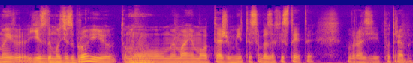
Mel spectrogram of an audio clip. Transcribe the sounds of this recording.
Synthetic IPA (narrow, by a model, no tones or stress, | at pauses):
mɪjizd̪ɪmɔzʲizbɾɔjɔjʊt̪ɔmumɪmɑjemɔt̪ɛʒwmʲit̪ɪsebɛzɐxɪst̪ɪt̪ɪʋɾɑzʲipɔt̪ɾɛbɪ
